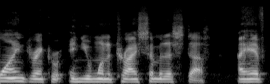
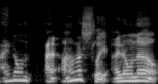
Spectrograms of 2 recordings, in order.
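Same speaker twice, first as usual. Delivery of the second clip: ordinary talk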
